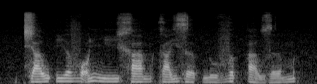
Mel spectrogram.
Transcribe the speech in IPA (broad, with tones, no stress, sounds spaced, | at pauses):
t͡ɕ a˨˦ w ʔ i˧ ə̯ v ɔ̰˧˥ ɲ i˧ x a˧ m k a˨˦ j z əː˨˩ p̚ n u˨˩ v ə˦˥ p̚ ʔ a˧˩ w z ə˨˦ m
